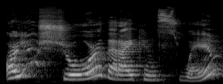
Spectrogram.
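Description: A woman voicing a timid but eager young male zoo animal, talking high and excited. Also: slow pace, roomy sound, heavily acted.

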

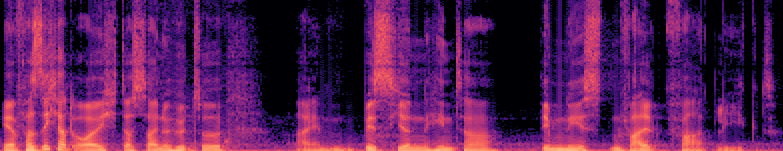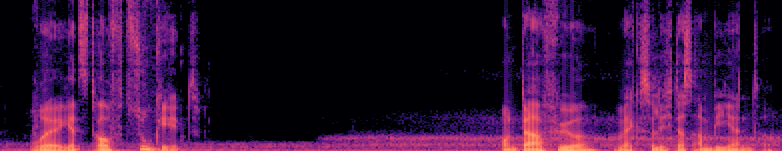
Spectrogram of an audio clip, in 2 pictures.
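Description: A man's voice: mid-range voice, steady tone, slow pace, mellow, slight background noise. A man, narrating a tabletop role-playing game as game master.

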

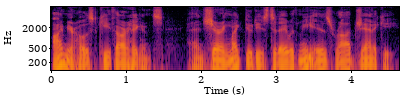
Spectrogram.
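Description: A man hosting a podcast, reading the intro and asking questions in a smooth radio-announcer manner. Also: sits low, expressive, moderate pace, no room sound. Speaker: podcast host.

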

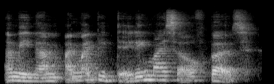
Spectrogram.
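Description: A woman's voice: on the low side, moderate pace, creaky, darkish tone. A middle-aged woman, chatting as a podcast guest and often repeating words as she goes. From Netherlands. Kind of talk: conversational interview answers. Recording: roomy, echoing sound.

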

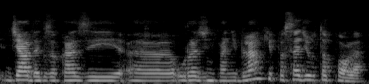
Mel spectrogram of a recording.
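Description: Low-voiced woman interviewer asking gently. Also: steady tone, moderate pace. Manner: gentle questioning, many fillers. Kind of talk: oral history interview.

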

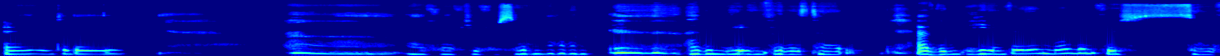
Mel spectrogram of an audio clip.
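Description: A shy yet possessive yandere schoolgirl in an audio roleplay. Her voice is very high and girlish, with a breathy edge. She speaks extremely slowly, clinging to each phrase in an obsessive, intimate way. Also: warm tone, rough recording. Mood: yearning, obsessed. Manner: slow, giggly, clingy delivery. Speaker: amateur voice actor.

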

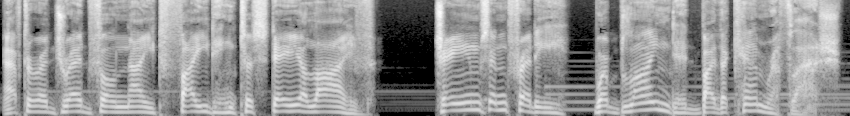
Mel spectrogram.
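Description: Slow, measured male storyteller. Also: mid-range voice. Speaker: narrator. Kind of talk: scripted storytelling narration of a war video game.

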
